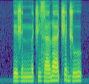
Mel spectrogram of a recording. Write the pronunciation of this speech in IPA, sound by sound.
ɪʒɪnːət͡ʃi zæ ɳæt͡ʃə d͡ʒu

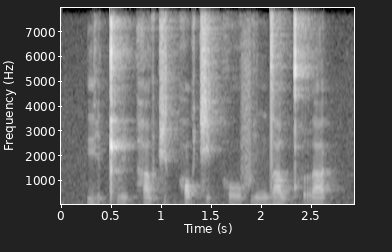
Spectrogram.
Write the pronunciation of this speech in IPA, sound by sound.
ji˥˩t̚ kʰli˨˩t̚ha˨˩wt͡ɕɯ˦˥k̚hɔ˥˩ʔ t͡ɕe˨˩k̚hoː˧fi˦˥nda˥˩w kʰra˦˥k̚

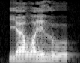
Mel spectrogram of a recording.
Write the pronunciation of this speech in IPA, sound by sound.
jɛ lˠi ðu

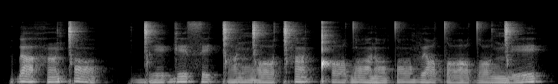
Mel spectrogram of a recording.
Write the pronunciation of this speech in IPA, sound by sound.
ɗahɐ̃ǀɑ̃ | ɡ͡ǀeɡe seɡ͡ǀaŋ͡ǀɑǀʰã ǃʰɑdˤãɾã tˤɑ̃vɛtˤadˤɑ ŋ͡ǀe

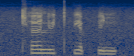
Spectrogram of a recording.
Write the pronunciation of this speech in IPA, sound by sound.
cʰɐlytʲpʲapʔɪɲ

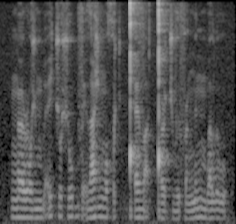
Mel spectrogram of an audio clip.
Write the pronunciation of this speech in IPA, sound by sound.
ŋœ ɹoʒmbɛ̰i̯ t͡ʃuʃubvḛ ðaʒ ŋoxot͡ʃǃʼɛ va̰ ǃə˞t͡ʃ vɨfə˞ ŋɨn mbɐu̯lu

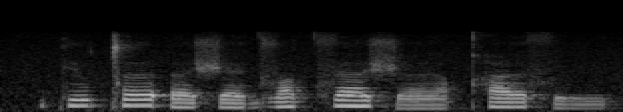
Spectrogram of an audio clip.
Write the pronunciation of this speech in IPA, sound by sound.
kʲu˥ ǀəː˥ʔɜ˨ʃɛ˨d͡zɒ˦ t͡sɜ˥ʃɜː˩ qʰəː˥ si˩

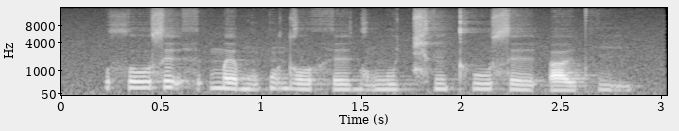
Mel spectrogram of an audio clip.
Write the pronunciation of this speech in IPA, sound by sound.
θo˦ʊ̯sḛ˦˨ɪ̯hɪ˦ʔmɛ˨ bũ˦˨ pũ˦˨ do˨ʊ̯he˦ɪ̯ɡo̰˦˨ŋu˦ t͡ɕʰĩ˦kʰu˦sʰe˨ɪ̯ ʔa˨ɪ̯pʰḭ˦˨

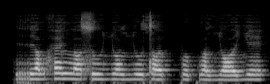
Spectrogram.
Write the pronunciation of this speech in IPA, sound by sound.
rilˠhɛlːɔ suʎulˠ ʎutɔə̯pːokʷalˠ ʎɔə̯ʎe

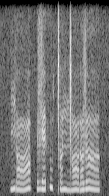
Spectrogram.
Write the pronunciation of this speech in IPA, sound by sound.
i˩˧˩ɾɒː˨˩˦ | zɛ˨˩˦θu˦˨ǀʌ˨˩˦ ŋ͡ǀɒː˩˧˩ɾɒ˦˨zʌː˦˨

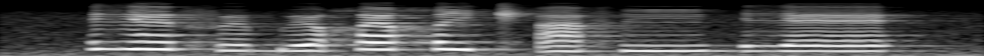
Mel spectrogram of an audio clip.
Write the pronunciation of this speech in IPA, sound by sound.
zɛ̃˥ fø˨bø˨χɛ˥ χi˦t͡ʃʼã˨fĩ˨ | zɛ˨

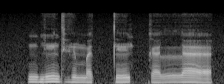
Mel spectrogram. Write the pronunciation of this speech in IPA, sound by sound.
ŋɡĩdʱẽ mætːẽkːæ lːæ

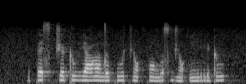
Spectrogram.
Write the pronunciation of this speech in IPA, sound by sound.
pɛ˨st͡ʃɛ˨ ʈu˨ɦe˨ʕũ˨ dˤɤ˨kʷɤ˨˦ t͡ʃɔ̃˨ʔkɔ̃˨ɡɔ˦s d͡ʒɔ̃˨ʔĩ˨ ri˨ʈu˦

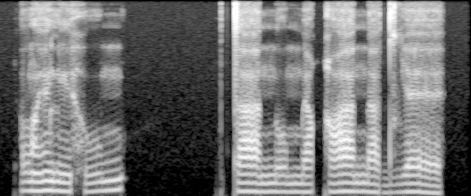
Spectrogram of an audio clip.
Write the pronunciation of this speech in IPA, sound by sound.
lˠẽlʲẽhum | ta nomɛqa nadʎɛ

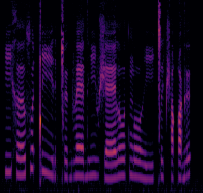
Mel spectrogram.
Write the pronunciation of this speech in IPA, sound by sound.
i xəːsʷa ǃiːrǀøɡ vɛːdʱiːvʃɛːloːt ŋoːɦiːǀɨ t͡ʃʰəqʷəɡø

